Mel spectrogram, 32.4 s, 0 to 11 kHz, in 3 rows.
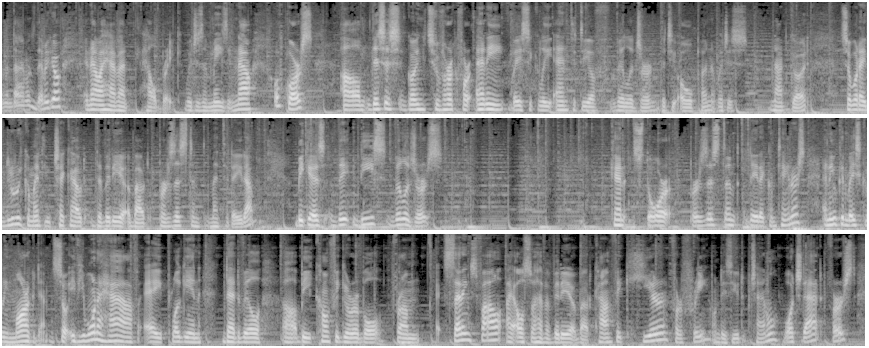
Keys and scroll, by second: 14.1 ctrl+c, 15.7 Return, 17.5 Tab, 18.6 Tab, 18.9 Return, 20.1 Return.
